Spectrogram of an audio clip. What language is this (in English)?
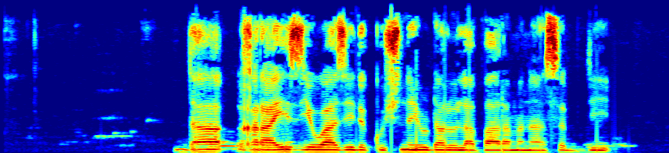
Pashto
